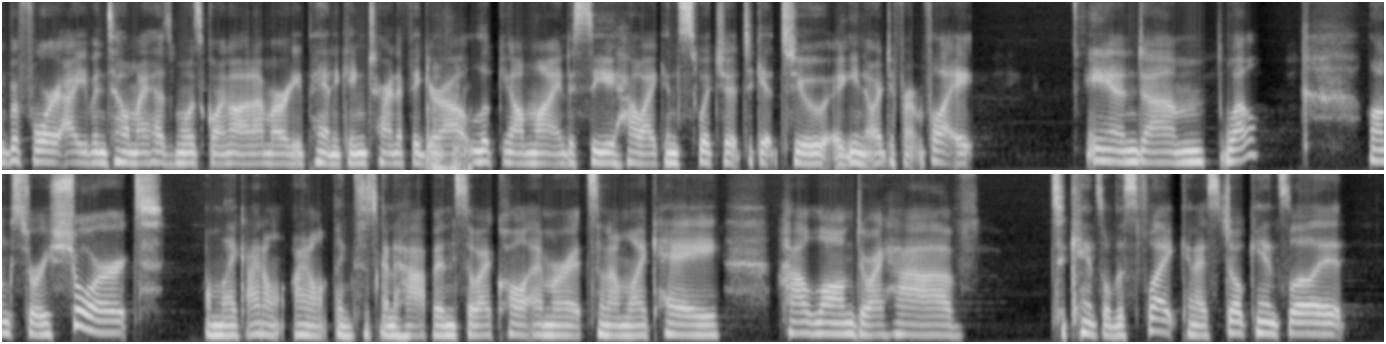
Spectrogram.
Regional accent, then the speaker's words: Tampa, Florida, United States; Like I said, I'm from Tampa.

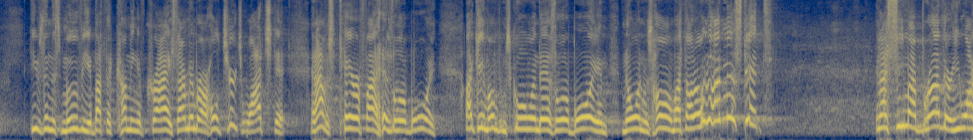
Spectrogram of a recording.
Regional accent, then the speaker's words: Oklahoma City, Oklahoma, United States; And I grew up in South Oklahoma City, and I grew up I was born in 71

